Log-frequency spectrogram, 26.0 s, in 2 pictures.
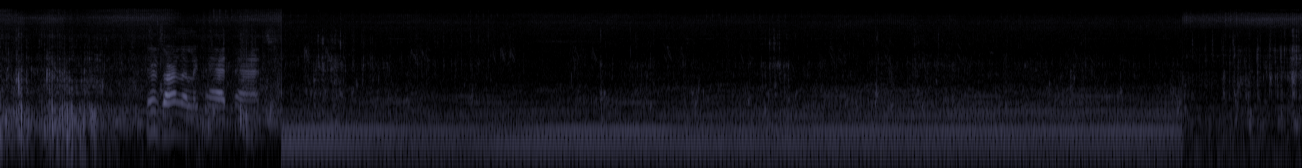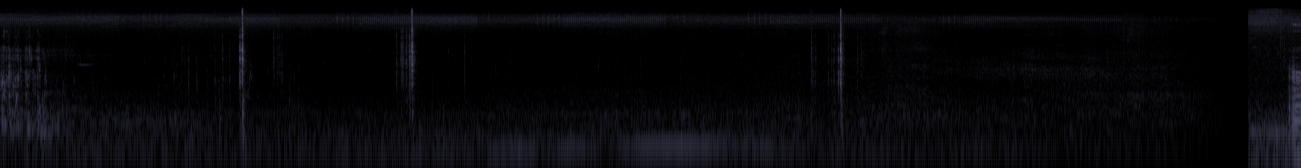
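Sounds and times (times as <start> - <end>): water swishing: 0.0 - 14.9
boat motor running: 0.0 - 23.0.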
